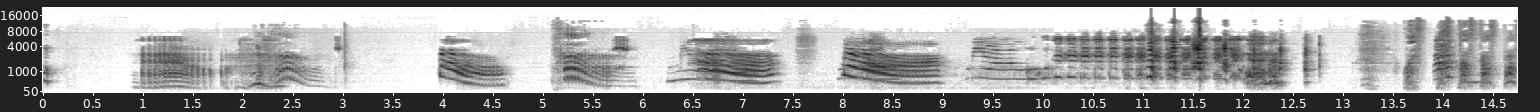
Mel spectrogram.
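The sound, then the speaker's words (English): Several people imitating animal noises, with barks, meows and bleats in a series of short voiced calls. The calls grow denser and overlap toward the end. “That woke up Roddy. I shouldn't bark, should I, Roddy? This has become animal noises,”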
